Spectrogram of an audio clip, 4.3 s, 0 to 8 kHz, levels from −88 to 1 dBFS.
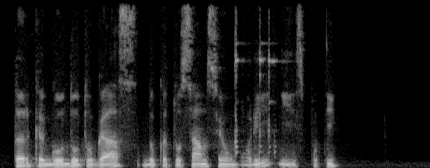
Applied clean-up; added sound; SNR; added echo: neural mask model RNNoise.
